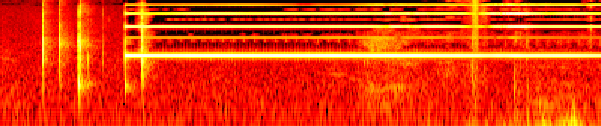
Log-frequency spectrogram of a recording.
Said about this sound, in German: Man kann auch, wenn einem die Tonhöhe nicht so zusagt, auch die Tonhöhe verändern. Dazu muss die Fledermaus aus sein. Und jetzt drücken wir wieder die beiden Tasten gleichzeitig. Dann wird jetzt ein Ton abgespielt.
